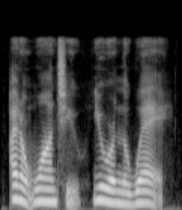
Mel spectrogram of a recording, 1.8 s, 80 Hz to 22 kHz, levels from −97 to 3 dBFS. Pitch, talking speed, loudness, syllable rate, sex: 195 Hz, 295 wpm, -18 LUFS, 7.0 syllables/s, female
